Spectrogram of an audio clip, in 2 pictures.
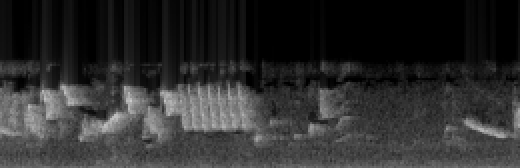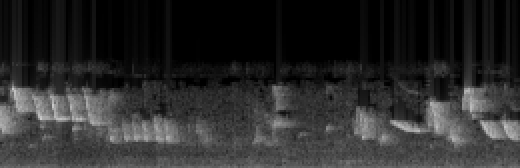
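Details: Green singer finch singing a lively, twittering song of rapid high chirps, trills and short buzzy notes in bursts, with a brief pause around the middle before the phrases resume; quiet background.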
